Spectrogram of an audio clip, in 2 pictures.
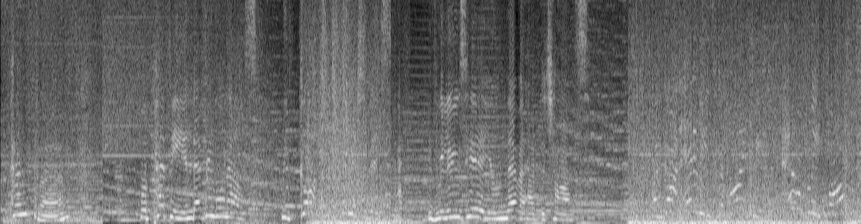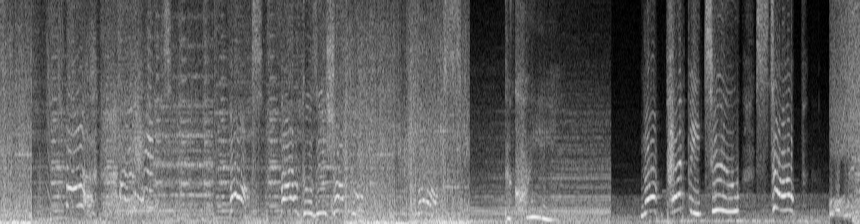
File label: Voice English; Assault; Aparoid Homeworld Inside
